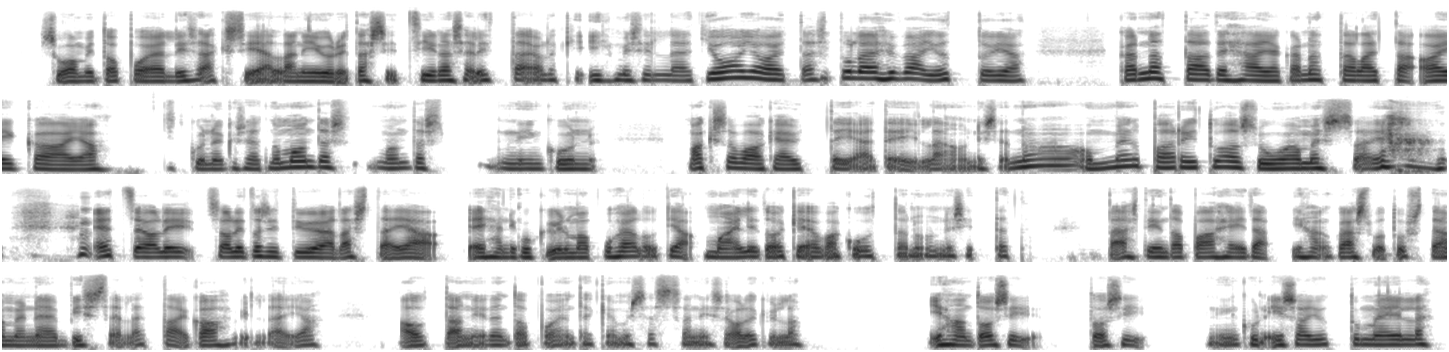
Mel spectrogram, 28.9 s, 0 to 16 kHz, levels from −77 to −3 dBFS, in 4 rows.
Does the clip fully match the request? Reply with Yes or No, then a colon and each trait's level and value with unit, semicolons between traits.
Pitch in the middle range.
Yes: medium, 180 Hz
